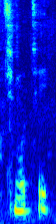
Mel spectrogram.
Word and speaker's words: Timothée: I saw a video of him where he was like, oh, his name is actually pronounced Timothée.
